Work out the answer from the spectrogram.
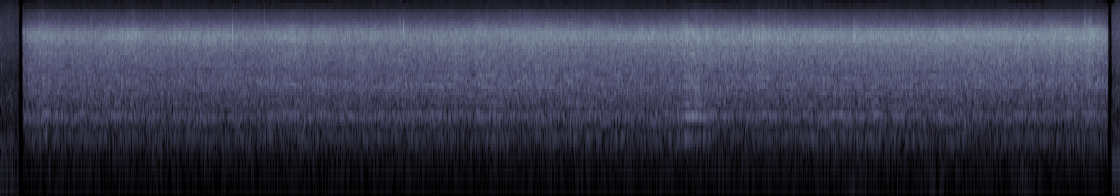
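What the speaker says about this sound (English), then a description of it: "We got bees up under the lid here in our honey super." Honey bees crowd up under the lid of a honey super in a backyard apiary hive, making a steady, close, continuous buzzing drone with no voices over it.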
